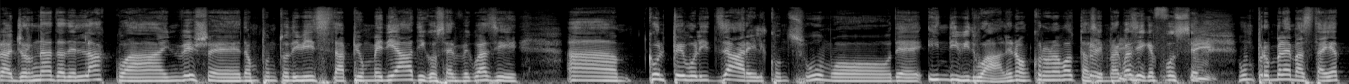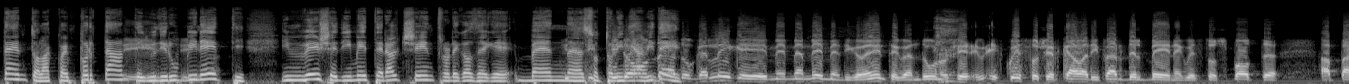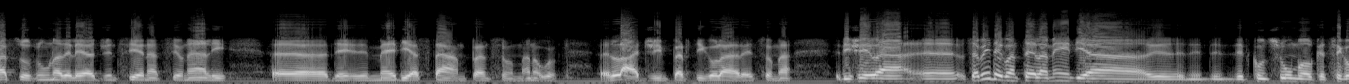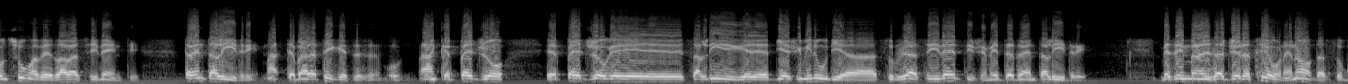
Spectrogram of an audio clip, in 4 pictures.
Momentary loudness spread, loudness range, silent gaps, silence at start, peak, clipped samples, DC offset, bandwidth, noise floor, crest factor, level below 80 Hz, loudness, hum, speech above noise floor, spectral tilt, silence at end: 7 LU; 3 LU; none; 0 s; -6 dBFS; under 0.1%; under 0.1%; 15.5 kHz; -41 dBFS; 12 dB; -38 dBFS; -18 LUFS; none; 24 dB; -5.5 dB/octave; 0 s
